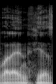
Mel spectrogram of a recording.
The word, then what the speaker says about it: Valencia: Ich sage Valencia, wie ein Castellano Valencia sagen würde. C ausgesprochen wie das TH im Englischen.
